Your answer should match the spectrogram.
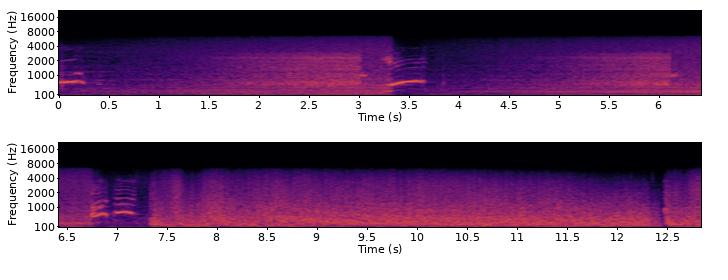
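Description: Ballistic missile rocket motors at launch: a rising rocket noise swells and cuts off abruptly twice, each cut marked by a short rising whine. From about seven and a half seconds in the rocket noise runs steady and loud.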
